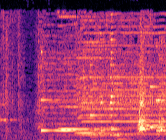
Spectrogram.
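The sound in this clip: A dog-bark notification sound from a messaging alert: short synthetic woof-like tones with a bright ringing edge, fairly loud and standing alone.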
